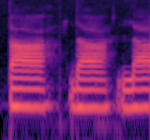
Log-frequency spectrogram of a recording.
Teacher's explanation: ता और दा और ला का उच्चारण स्थान दंत से होता है।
